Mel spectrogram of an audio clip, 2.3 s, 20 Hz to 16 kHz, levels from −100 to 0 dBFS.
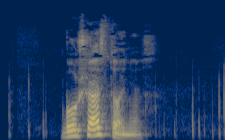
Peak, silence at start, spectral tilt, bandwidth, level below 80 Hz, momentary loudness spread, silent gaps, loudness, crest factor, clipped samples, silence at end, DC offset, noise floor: -10 dBFS; 0.6 s; -6.5 dB/octave; 9.6 kHz; -68 dBFS; 13 LU; none; -28 LUFS; 22 dB; under 0.1%; 0.85 s; under 0.1%; -63 dBFS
